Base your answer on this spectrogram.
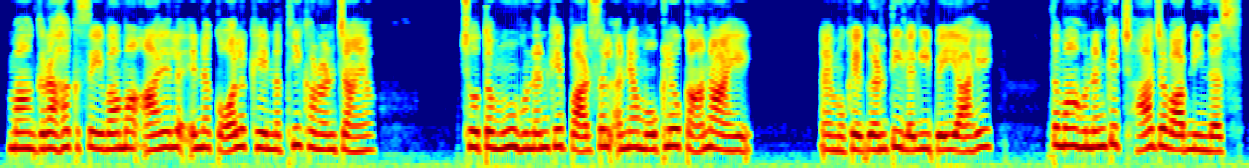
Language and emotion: Sindhi, fearful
